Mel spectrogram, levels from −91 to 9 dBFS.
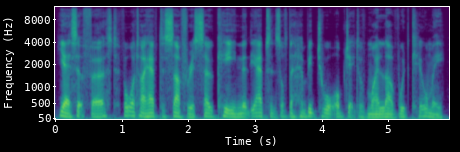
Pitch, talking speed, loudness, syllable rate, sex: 95 Hz, 255 wpm, -20 LUFS, 5.3 syllables/s, male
